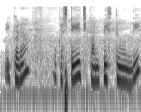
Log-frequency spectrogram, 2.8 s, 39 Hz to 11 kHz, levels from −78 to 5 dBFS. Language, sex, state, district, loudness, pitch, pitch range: Telugu, female, Telangana, Mahabubabad, -15 LUFS, 210 Hz, 195-240 Hz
